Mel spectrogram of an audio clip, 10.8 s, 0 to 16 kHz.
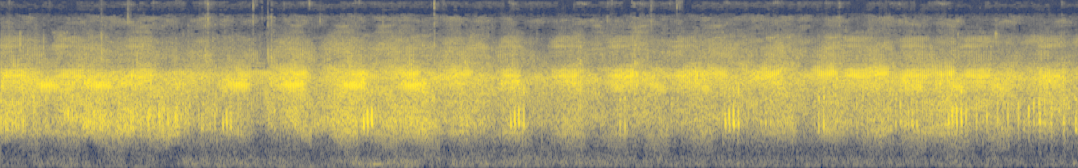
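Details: Lotus rice paddies along a rural road in Echizen, Fukui, Japan, 12 June 2021: a massed chorus of tree, pond and wrinkled frogs gives a constant raspy trill, with sharper croaks popping out roughly every second.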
